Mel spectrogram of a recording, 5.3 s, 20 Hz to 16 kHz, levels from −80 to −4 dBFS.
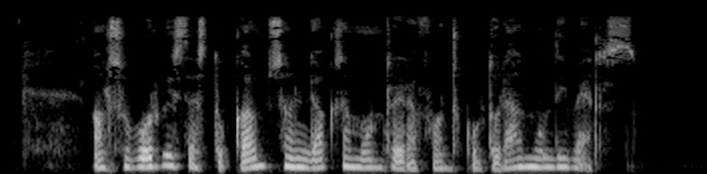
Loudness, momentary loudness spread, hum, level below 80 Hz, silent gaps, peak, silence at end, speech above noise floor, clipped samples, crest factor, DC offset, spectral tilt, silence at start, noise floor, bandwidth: -29 LUFS; 10 LU; none; -74 dBFS; none; -8 dBFS; 0.55 s; 48 dB; under 0.1%; 20 dB; under 0.1%; -5.5 dB/octave; 0.7 s; -76 dBFS; 11.5 kHz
